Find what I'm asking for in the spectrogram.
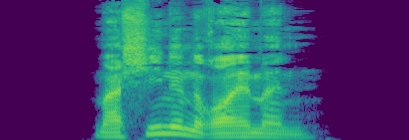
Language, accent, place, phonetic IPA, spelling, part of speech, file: German, Germany, Berlin, [maˈʃiːnənˌʁɔɪ̯mən], Maschinenräumen, noun, De-Maschinenräumen.ogg
- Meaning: dative plural of Maschinenraum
